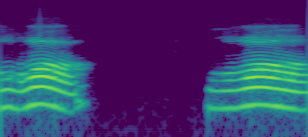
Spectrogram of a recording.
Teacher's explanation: ghain letter, ghain, which comes from the upper portion of our throat with this gargle sound, and we say gha.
